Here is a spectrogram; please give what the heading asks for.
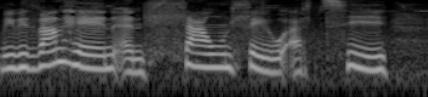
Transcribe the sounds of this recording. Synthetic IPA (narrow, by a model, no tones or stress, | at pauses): miviːðvanɦɨnənɬawnɬɪwa̰rtʰiː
